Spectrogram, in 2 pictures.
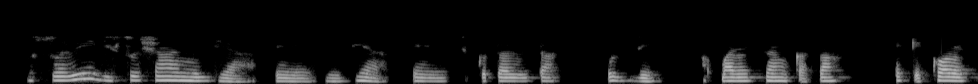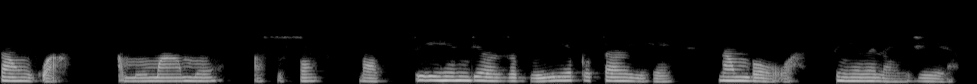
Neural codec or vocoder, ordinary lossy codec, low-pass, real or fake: none; none; 3.6 kHz; real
